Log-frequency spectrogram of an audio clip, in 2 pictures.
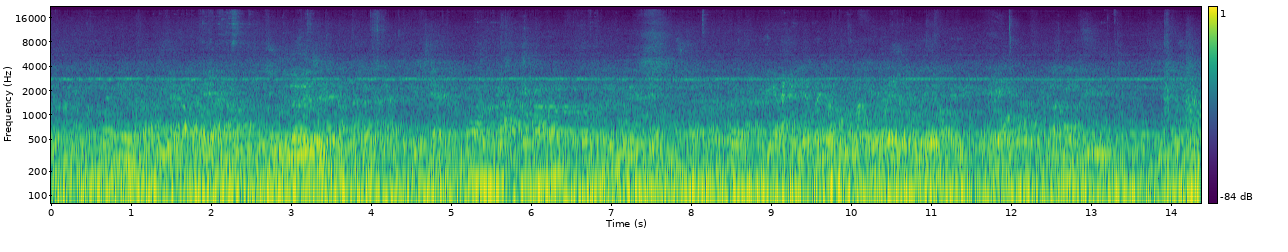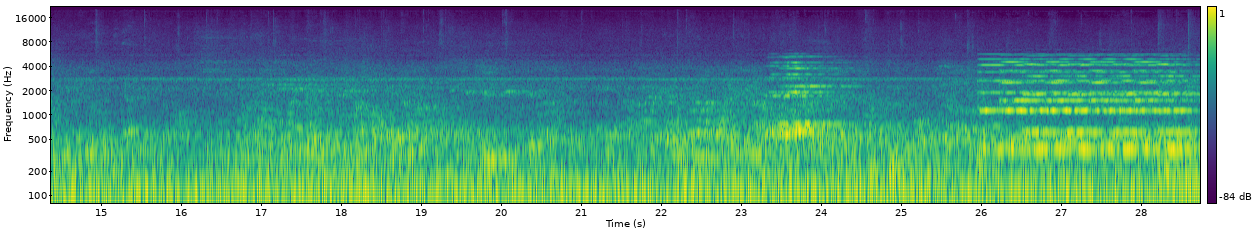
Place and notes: La clásica forma de subastar el pescado a voces ha sido remplazada por la subasta electrónica pero los gritos y las típicas formas de subastar pescado siguen presentes / The classical way of auction by voice now is replaced by electronic biding but the shouts and the typical manners on a fish auction still remains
